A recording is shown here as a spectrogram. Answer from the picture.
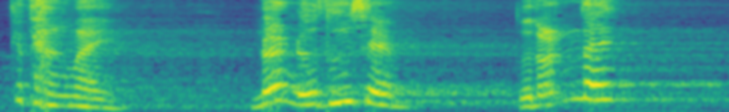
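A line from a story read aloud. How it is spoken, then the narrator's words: Angry shout. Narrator (Vietnamese): Trương Lập giận dữ quát lên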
